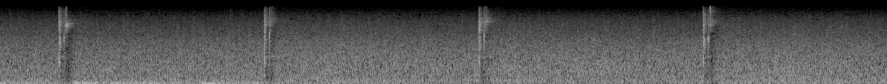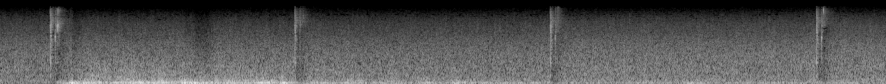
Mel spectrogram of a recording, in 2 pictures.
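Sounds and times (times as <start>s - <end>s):
June rainy season rain: 0.0s - 17.7s
water dripping through a leaking roof: 0.5s - 3.1s, 4.8s - 5.1s, 9.4s - 9.7s, 11.8s - 12.1s, 14.3s - 14.8s.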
